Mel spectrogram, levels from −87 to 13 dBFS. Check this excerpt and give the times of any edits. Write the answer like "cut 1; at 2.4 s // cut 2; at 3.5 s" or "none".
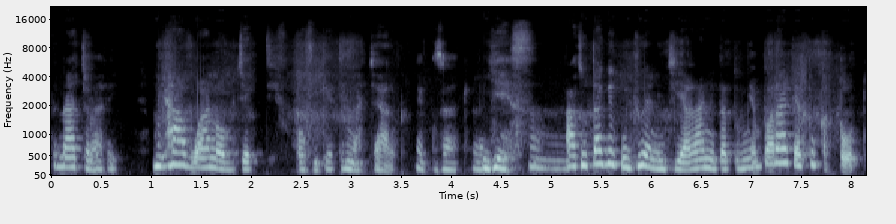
none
